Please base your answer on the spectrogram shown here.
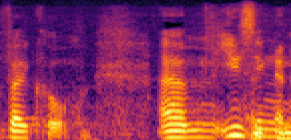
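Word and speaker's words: Vokle: passionate about this uh this great program called vocal um using and it's spelled differently it's helping us yeah vocal spell v-o-k-l-e and when I met them um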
